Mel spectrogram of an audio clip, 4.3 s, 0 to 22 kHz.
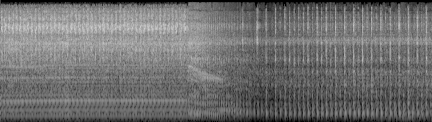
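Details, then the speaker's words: Brand new Stihl FS91R two-stroke string trimmer, primed; high buzzing idle drops sharply into slow, uneven sputter and fades, idle set too low so it won't keep running. "Idle's a little low, but all right, that's just not going to sit there."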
